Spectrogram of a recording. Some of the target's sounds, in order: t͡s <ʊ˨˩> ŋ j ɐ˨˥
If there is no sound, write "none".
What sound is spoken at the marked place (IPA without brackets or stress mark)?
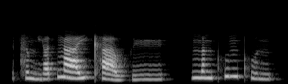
ʊ˨˩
